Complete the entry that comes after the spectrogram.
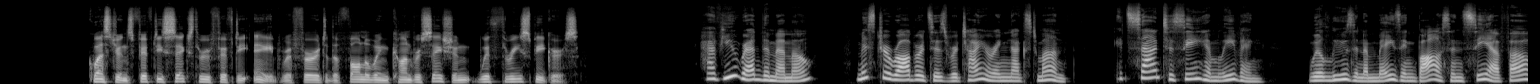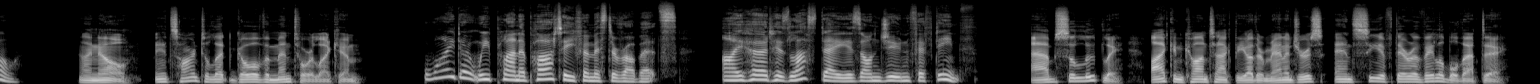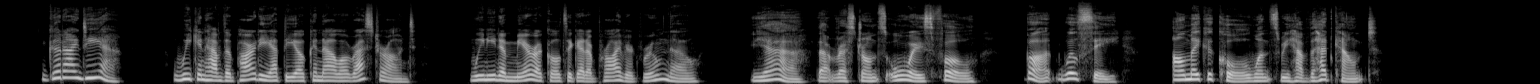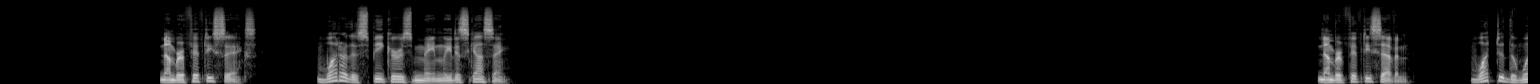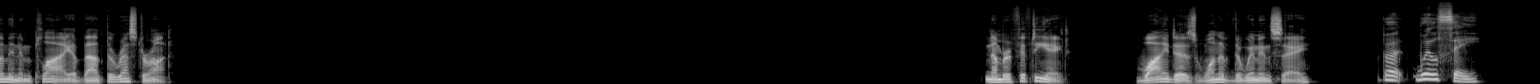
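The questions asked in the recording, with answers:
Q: What are the speakers mainly discussing?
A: A retirement party for Mr. Roberts

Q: What do the women imply about the restaurant?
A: It is always full

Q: Why does one of the women say,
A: She is unsure they can get a private room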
